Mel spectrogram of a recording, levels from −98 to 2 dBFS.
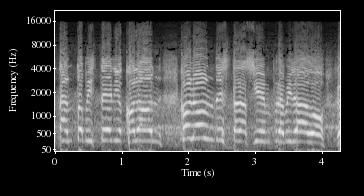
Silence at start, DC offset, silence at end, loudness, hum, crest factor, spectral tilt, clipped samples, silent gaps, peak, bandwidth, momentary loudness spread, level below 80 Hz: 0 s; under 0.1%; 0 s; -13 LUFS; none; 10 dB; -1.5 dB/octave; under 0.1%; none; -4 dBFS; 16 kHz; 5 LU; -48 dBFS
